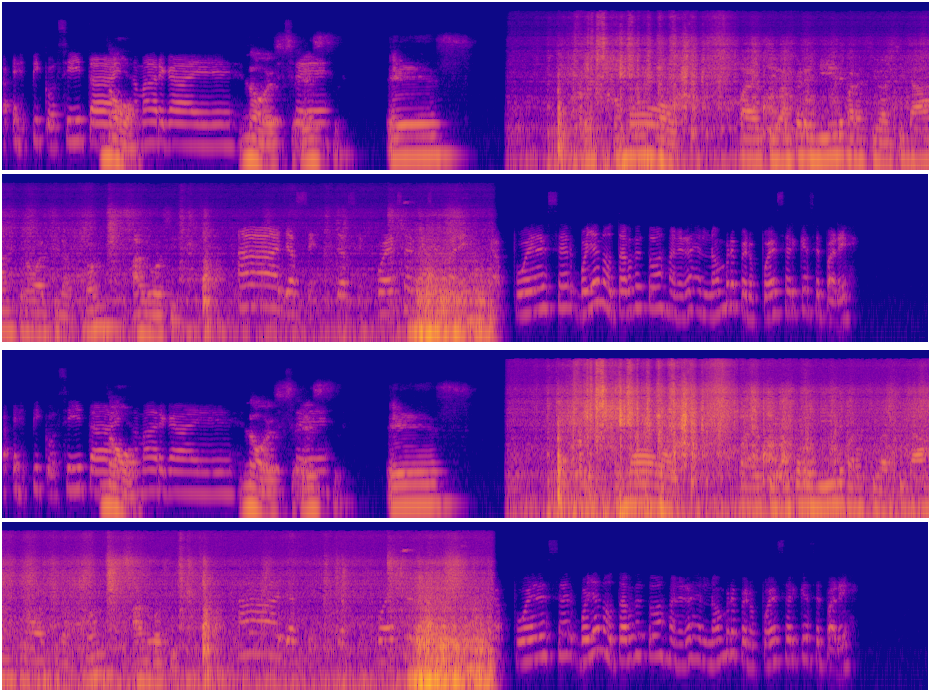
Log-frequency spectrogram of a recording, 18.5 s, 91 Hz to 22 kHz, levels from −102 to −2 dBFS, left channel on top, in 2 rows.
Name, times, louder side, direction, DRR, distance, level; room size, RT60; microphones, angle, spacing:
voice 1, 0.0-3.3 11.6-17.9, left 1 dB, 85° left, 1.3 m, -49 dB
voice 2, 1.0-1.4 2.4-3.4 3.8-4.6 5.8-6.8 7.4-11.1, equal, 5° left, 0.7 m, -41 dB
sound 1, 5.0-14.2, right 7 dB, 70° right, 0.4 m, -37 dB
2.7 x 2.5 x 2.8 m
head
